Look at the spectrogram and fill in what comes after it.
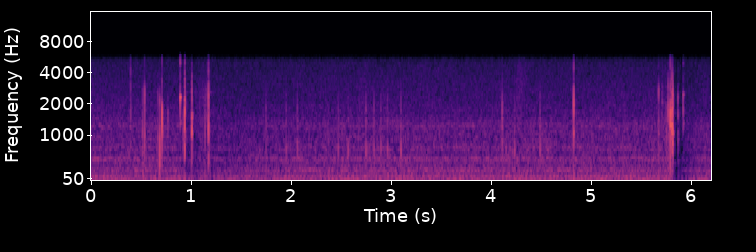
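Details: Thirsty honey bees drinking from a tub of water ready for a bath; steady low droning hum from many bees with a few sharp clicks and brief louder buzzes as individuals pass close.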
